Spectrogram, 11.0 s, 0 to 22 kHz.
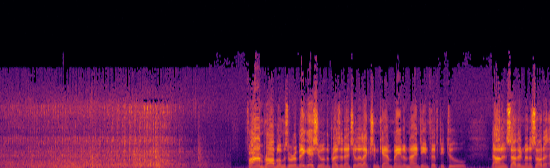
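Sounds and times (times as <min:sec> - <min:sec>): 
early farm tractor engine chugging: 0:00.0 - 0:04.6
speech: 0:05.0 - 0:10.9.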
